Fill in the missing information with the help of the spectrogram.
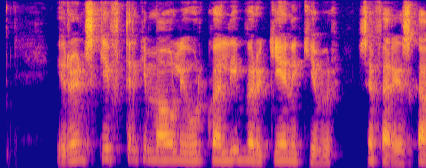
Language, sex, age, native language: Icelandic, male, 40-49, Icelandic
